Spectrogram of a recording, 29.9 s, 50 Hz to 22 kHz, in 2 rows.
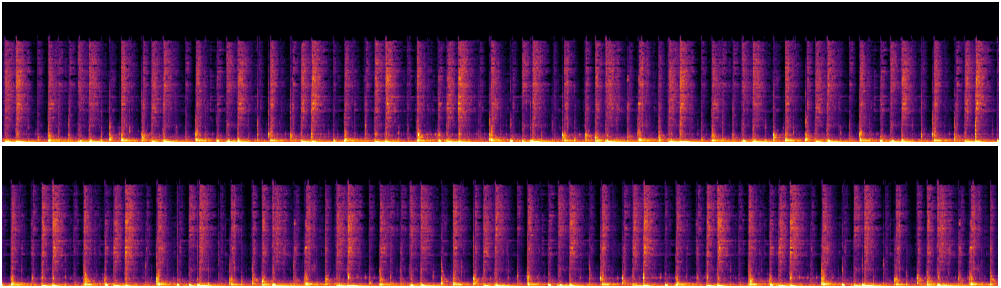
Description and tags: Psychedelic seven percussion loop
A simple 7/8 percussion loop of two frame drums and a bongo drum, with a peculiar "psychedelic" fx feeling (to my taste).
fx, bongo, frame-drum, groove, percussion, loop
